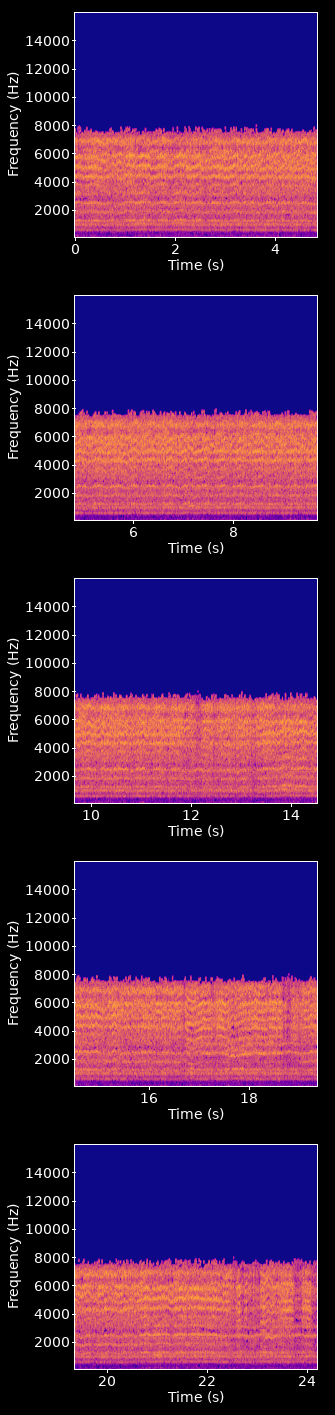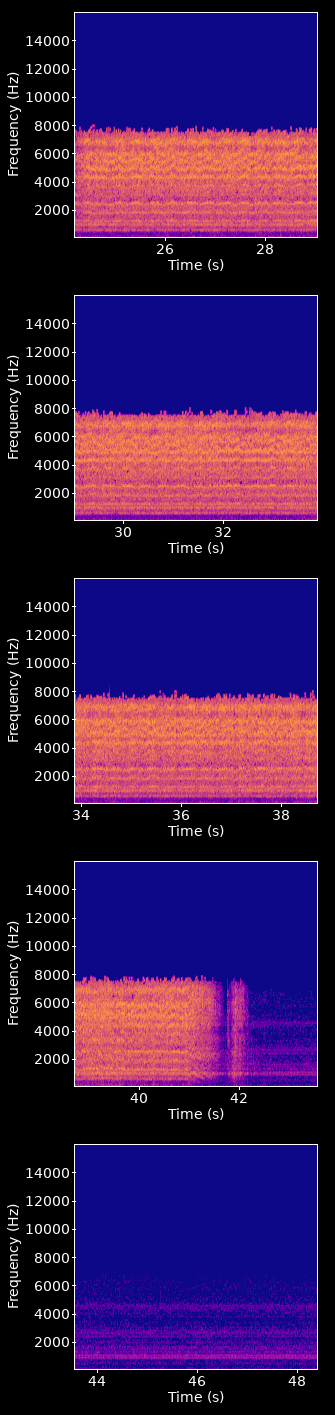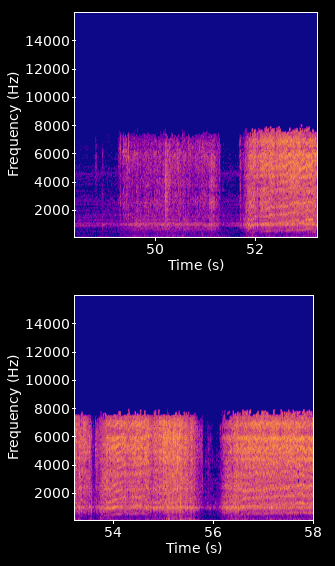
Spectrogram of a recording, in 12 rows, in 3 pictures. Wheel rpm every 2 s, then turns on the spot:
160, 160, 160, 160, 160, 160, 160, 160, 160, 160, 160, 160, 160, 160, 160, 160, 160, 160, 160, 160, 90, 0, 0, 0, 0, 20, 100, 60, 130.
none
